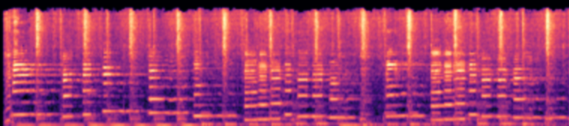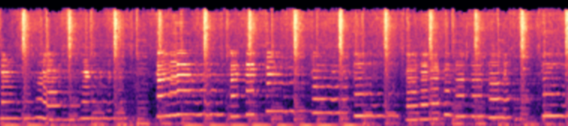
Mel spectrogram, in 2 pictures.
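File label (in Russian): datskij dzhaz, Danish jazz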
